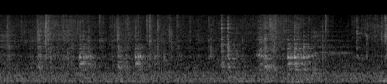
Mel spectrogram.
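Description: An egg fries in a pan with a steady, crackling sizzle, close and continuous, with brief louder spits of popping fat and no talking.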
